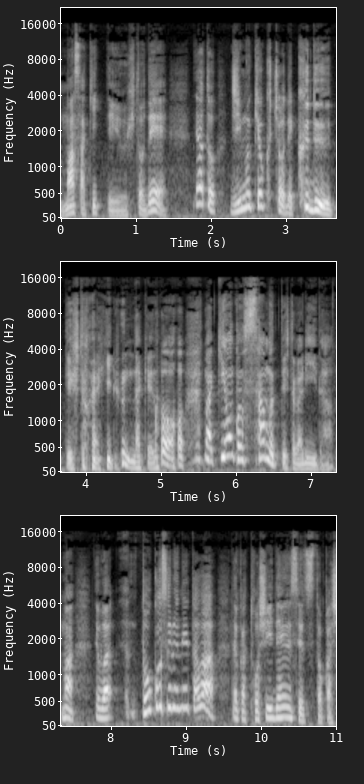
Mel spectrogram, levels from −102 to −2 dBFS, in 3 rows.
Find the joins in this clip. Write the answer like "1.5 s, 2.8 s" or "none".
none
